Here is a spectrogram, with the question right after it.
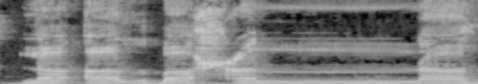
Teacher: نون مشدد ہے اس میں غنہ بھی کریں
